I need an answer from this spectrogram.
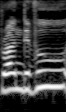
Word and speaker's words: rendezvous: Rendezvous is pronounced rendezvous, and it's spelled with difficulty, okay? R-E-N-D-E-Z-V-O-U-S. I think it's a French word, but it's pronounced rendezvous, okay?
